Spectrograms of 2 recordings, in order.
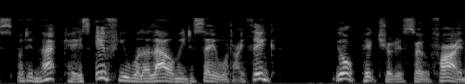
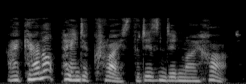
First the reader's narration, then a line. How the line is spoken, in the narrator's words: said Mikhailov gloomily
